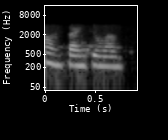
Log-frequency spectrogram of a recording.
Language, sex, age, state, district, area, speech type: Tamil, female, 18-30, Tamil Nadu, Sivaganga, rural, conversation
